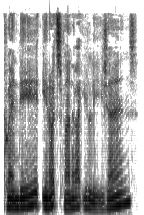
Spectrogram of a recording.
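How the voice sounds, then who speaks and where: A mean teenage girl in an audiobook novel, read by a male narrator. The pitch stays in an ordinary middle range, and the delivery is taunting and pointed. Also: expressive, measured pace, darkish tone, no room sound, natural voice.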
